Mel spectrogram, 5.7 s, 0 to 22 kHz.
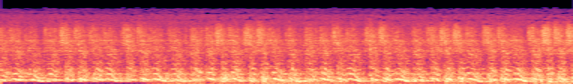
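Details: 6.5 turbo diesel cold start at -15°F: a heavy, uneven chugging crank that never catches or speeds up, so the engine won't start. The batteries are drained, and the owner believes only one was working because the other had a poor connection.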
